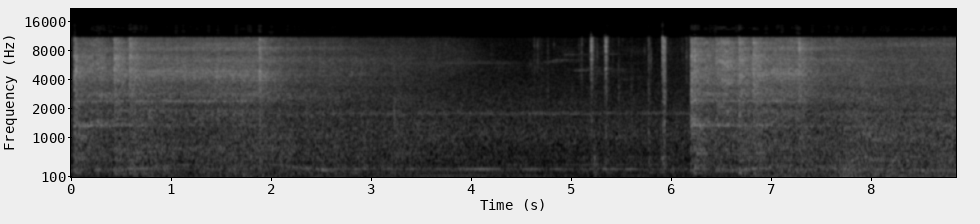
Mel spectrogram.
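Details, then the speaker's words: Corsa flex that would not start in the morning, after spark plug gap set and throttle body cleaned, cranks briefly and catches on the second start, settling into a steady, even idle; throttle relearn still pending. "segunda partida o papel menos do carro já funciona né"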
